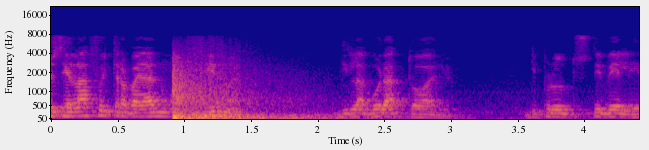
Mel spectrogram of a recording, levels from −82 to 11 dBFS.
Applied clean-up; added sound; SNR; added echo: none; Explosion; -1 dB; none.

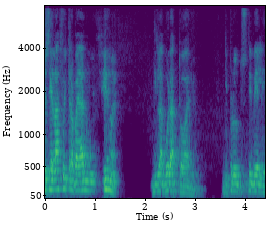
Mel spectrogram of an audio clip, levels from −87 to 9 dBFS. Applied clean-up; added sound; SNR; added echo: neural mask model Resemble Enhance denoiser.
